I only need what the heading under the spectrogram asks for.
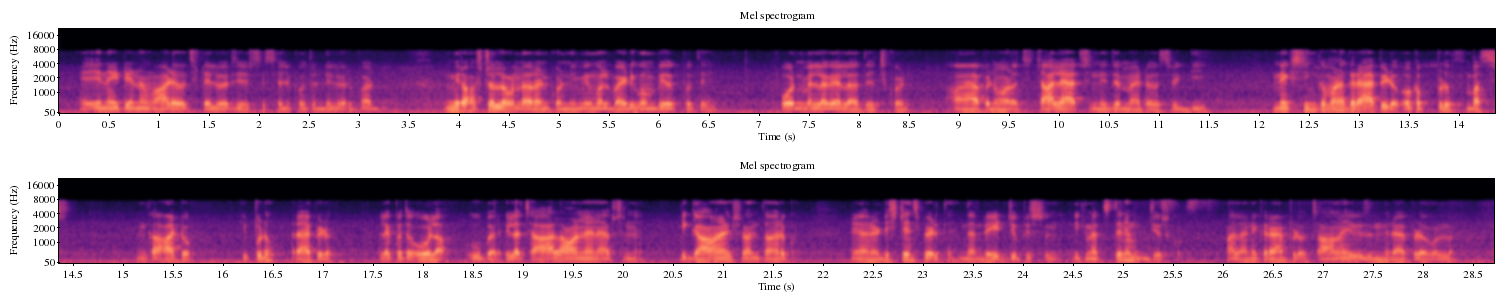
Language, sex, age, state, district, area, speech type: Telugu, male, 30-45, Telangana, Ranga Reddy, urban, spontaneous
